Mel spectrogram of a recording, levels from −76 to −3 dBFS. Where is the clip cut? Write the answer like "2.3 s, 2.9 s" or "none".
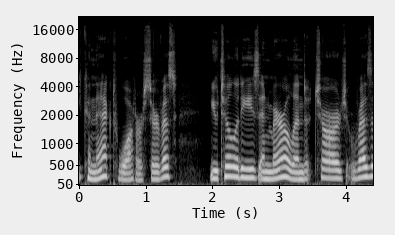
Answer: none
